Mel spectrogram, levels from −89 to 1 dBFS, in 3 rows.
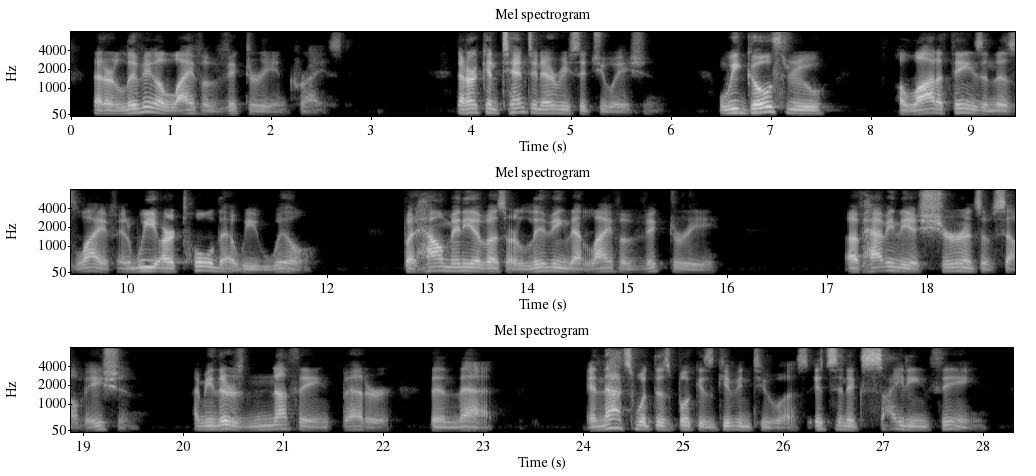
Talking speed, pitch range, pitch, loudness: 145 wpm, 105-135 Hz, 120 Hz, -23 LUFS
